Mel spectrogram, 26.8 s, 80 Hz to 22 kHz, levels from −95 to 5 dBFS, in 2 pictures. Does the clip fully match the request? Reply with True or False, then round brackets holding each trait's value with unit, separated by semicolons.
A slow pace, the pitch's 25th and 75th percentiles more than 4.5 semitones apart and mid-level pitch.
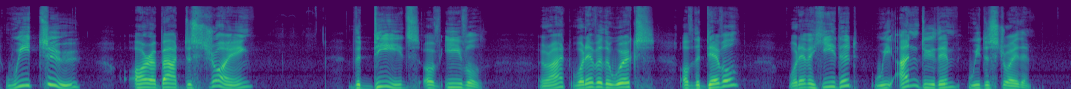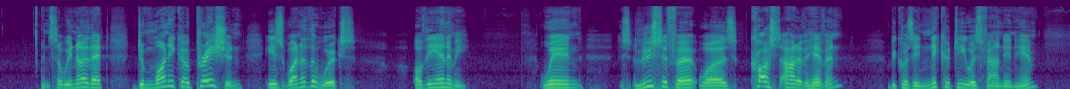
True (120 wpm; 5.5 semitones; 160 Hz)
